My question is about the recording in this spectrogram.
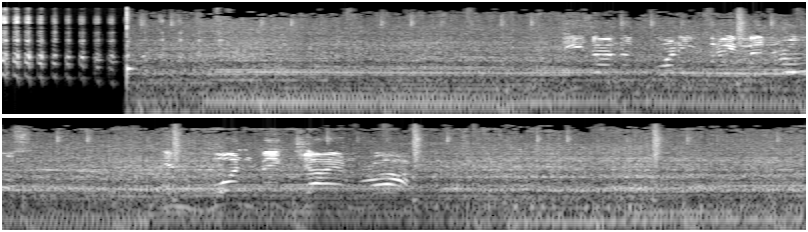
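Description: A brief, rapid stutter of clicks in the first second, then a buggy engine running steadily at low speed, heard from the driver's seat.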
